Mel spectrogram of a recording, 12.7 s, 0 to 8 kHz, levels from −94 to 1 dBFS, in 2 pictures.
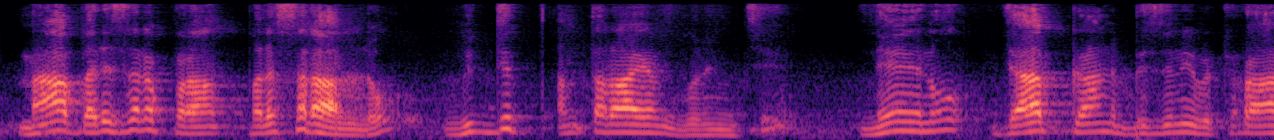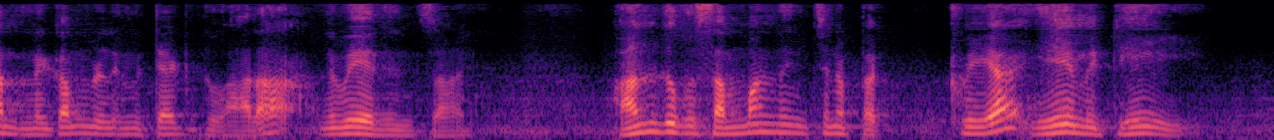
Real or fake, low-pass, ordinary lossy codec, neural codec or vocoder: fake; none; none; codec, 16 kHz, 1.1 kbps, Voila-Tokenizer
